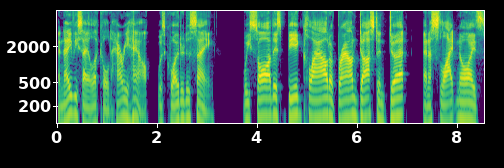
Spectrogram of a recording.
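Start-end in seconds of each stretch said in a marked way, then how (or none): 3.7-8.6 put-on Boston accent. Reading out a Navy sailor's quoted account, the speaker uses a Boston accent. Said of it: "This is a Boston accent".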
